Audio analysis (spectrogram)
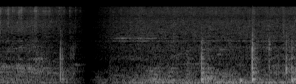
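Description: Ginger, garlic and chilies sautéing in olive oil for a winter vegetable soup, a soft, close sizzle with a brief lull and a few scraping stirs near the end.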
